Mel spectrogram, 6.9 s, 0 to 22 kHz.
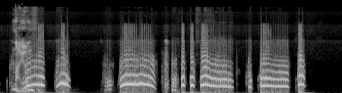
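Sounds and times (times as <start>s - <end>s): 
person imitating chimpanzee hooting: 0.2s - 1.4s, 2.1s - 6.1s
speech: 0.3s - 0.9s.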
